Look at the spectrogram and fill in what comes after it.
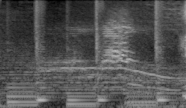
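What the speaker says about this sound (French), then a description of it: "Le chat sauta haut à travers les rayons de la lumière" A cat meows repeatedly, four clear, close and loud meows in quick succession, each a drawn-out, tonal cry with rising and falling pitch, heard alone with no talk.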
